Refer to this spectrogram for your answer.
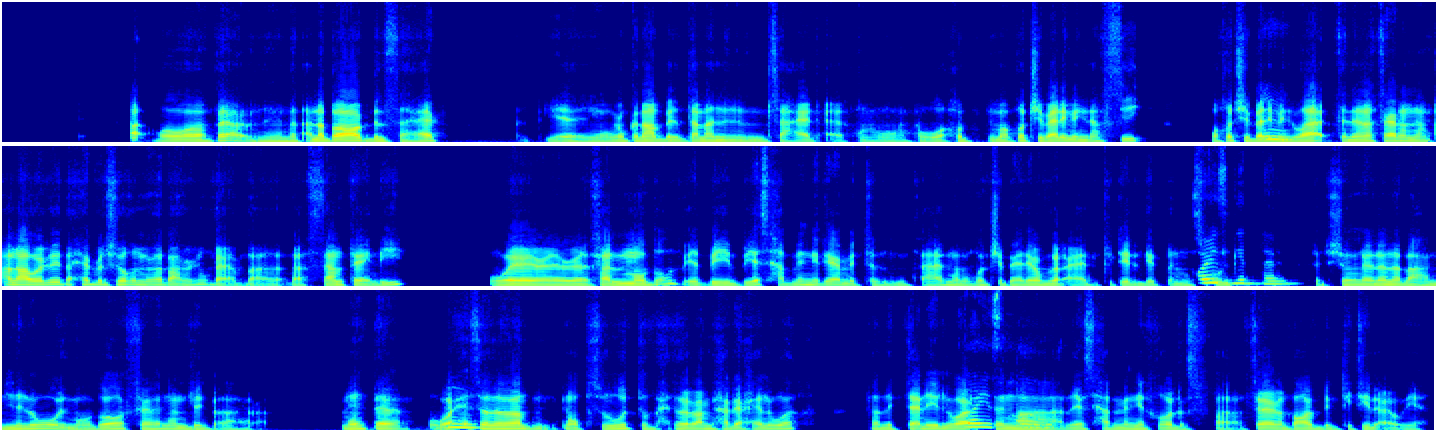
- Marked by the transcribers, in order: tapping; unintelligible speech; in English: "already"; distorted speech; static
- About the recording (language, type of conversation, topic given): Arabic, advice, إزاي أعمل روتين لتجميع المهام عشان يوفّرلي وقت؟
